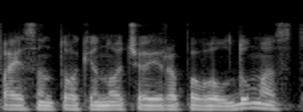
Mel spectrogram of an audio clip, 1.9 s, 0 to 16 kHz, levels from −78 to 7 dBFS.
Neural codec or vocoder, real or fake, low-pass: none; real; 7.2 kHz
